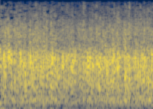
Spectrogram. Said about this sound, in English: Yes, I'm going to give myself a pat on the back for that and a round of applause for that.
